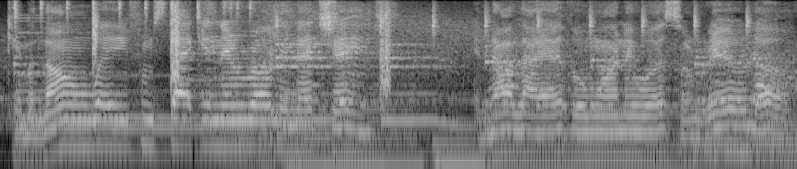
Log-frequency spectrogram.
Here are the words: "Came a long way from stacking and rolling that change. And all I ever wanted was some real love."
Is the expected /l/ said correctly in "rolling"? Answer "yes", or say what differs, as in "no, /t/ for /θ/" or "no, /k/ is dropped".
yes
